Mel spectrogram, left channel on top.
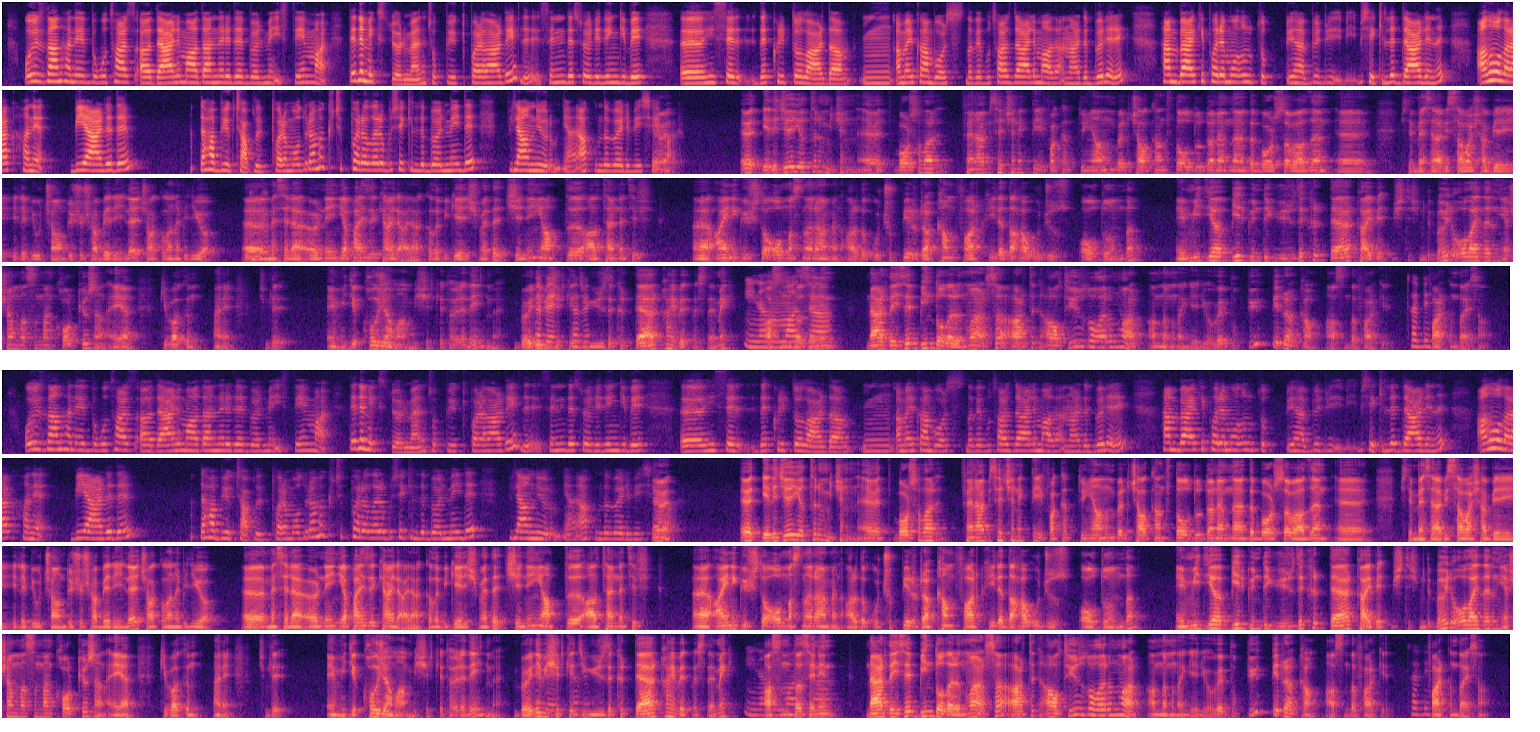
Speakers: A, on the left (about 50°); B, on the right (about 80°).
A: O yüzden hani bu tarz a, değerli madenlere de bölme isteğim var. Denemek istiyorum yani çok büyük paralar değil de senin de söylediğin gibi e, hissede, kriptolarda, m, Amerikan borsasında ve bu tarz değerli madenlerde bölerek hem belki paramı unutup bir, bir, bir bir şekilde değerlenir. Ana olarak hani bir yerde de daha büyük çaplı bir param olur ama küçük paraları bu şekilde bölmeyi de planlıyorum. Yani aklımda böyle bir şey
B: Evet.
A: var.
B: Evet, geleceğe yatırım için evet borsalar fena bir seçenek değil. Fakat dünyanın böyle çalkantıda olduğu dönemlerde borsa bazen e, işte mesela bir savaş haberiyle bir uçağın düşüş haberiyle çalkalanabiliyor. E,
A: Hı hı.
B: mesela örneğin yapay zeka ile alakalı bir gelişmede Çin'in yaptığı alternatif ee, aynı güçte olmasına rağmen arada uçuk bir rakam farkıyla daha ucuz olduğunda e, Nvidia bir günde %40 değer kaybetmişti. Şimdi böyle olayların yaşanmasından korkuyorsan eğer ki bakın hani şimdi Nvidia kocaman bir şirket öyle değil mi? Böyle
A: Tabii
B: bir şirketin
A: tabii.
B: %40 değer kaybetmesi demek
A: İnanılmaz
B: aslında senin
A: ya.
B: neredeyse 1000 doların varsa artık 600 doların var anlamına geliyor ve bu büyük bir rakam aslında fark
A: Tabii.
B: farkındaysan.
